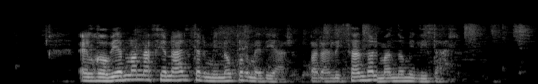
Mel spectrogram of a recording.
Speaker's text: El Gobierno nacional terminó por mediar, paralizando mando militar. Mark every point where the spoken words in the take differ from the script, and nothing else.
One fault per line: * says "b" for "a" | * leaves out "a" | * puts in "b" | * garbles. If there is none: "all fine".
all fine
